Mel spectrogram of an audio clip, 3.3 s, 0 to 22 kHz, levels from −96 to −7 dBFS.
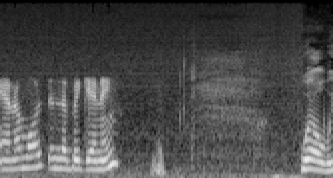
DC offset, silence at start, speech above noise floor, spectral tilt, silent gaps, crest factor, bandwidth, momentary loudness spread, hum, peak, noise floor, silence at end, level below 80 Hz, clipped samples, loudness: under 0.1%; 0 s; 25 dB; -5.5 dB/octave; none; 18 dB; 19 kHz; 23 LU; none; -6 dBFS; -47 dBFS; 0 s; -48 dBFS; under 0.1%; -23 LUFS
